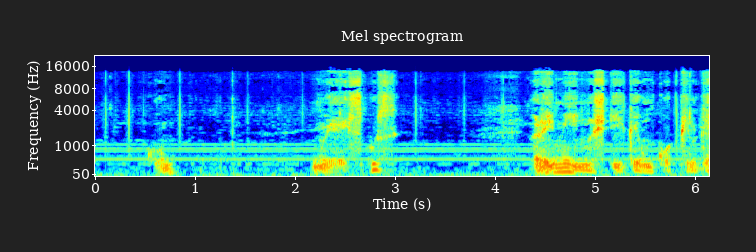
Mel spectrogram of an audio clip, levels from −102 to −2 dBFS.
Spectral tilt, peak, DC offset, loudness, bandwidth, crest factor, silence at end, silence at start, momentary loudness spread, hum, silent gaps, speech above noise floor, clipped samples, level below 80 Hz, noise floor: -3 dB/octave; -8 dBFS; under 0.1%; -26 LUFS; 15.5 kHz; 22 dB; 0 s; 0 s; 24 LU; none; none; 23 dB; under 0.1%; -56 dBFS; -50 dBFS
